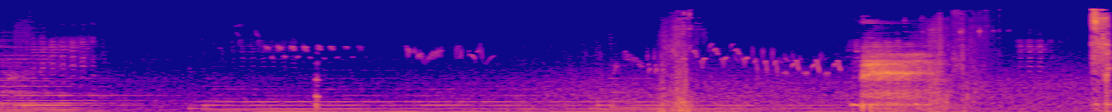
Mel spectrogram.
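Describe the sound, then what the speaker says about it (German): A goat in the video game Enshrouded bleats in a few short wavering calls over a soft background of game music and ambient tones, with a bird-like chirp near the end. "wir haben eine Ziege"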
